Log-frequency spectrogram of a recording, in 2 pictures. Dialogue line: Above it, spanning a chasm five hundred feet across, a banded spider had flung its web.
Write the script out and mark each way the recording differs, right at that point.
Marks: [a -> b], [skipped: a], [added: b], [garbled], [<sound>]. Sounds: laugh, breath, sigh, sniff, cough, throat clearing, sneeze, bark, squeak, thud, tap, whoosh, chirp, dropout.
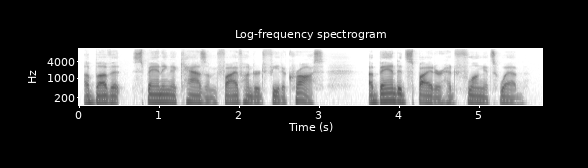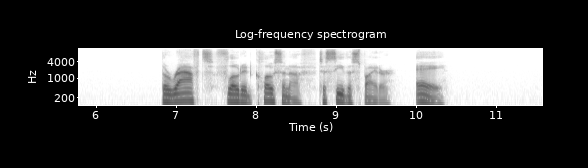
Above it, spanning a chasm five hundred feet across, a banded spider had flung its web. [added: The rafts floated close enough to see the spider a]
